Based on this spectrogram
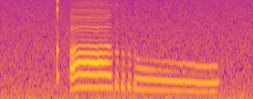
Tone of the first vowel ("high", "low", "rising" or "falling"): high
